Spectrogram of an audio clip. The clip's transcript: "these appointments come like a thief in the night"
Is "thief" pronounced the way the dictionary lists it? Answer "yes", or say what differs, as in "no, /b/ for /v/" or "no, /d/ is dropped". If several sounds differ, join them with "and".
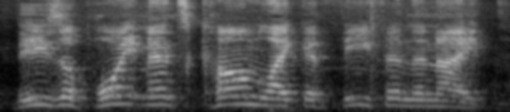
yes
